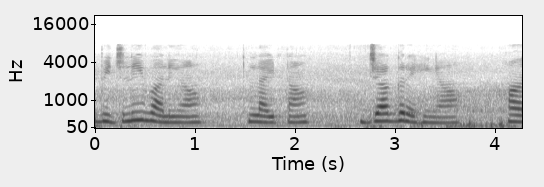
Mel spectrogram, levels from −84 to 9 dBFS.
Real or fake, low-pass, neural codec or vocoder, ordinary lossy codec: real; none; none; none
